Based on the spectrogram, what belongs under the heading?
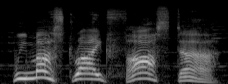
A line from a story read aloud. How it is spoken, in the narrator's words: I cried to the others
